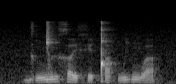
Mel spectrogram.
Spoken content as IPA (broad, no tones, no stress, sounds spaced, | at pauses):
ɡ ɨ o̯ ŋ͡ǀ ʉ x ɐ e̯ x e ǃ a f w i ŋʷ a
